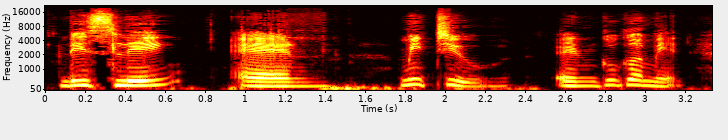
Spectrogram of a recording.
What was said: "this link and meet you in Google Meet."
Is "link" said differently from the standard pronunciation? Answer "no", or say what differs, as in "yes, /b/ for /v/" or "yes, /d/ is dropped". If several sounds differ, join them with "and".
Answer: yes, /k/ is dropped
